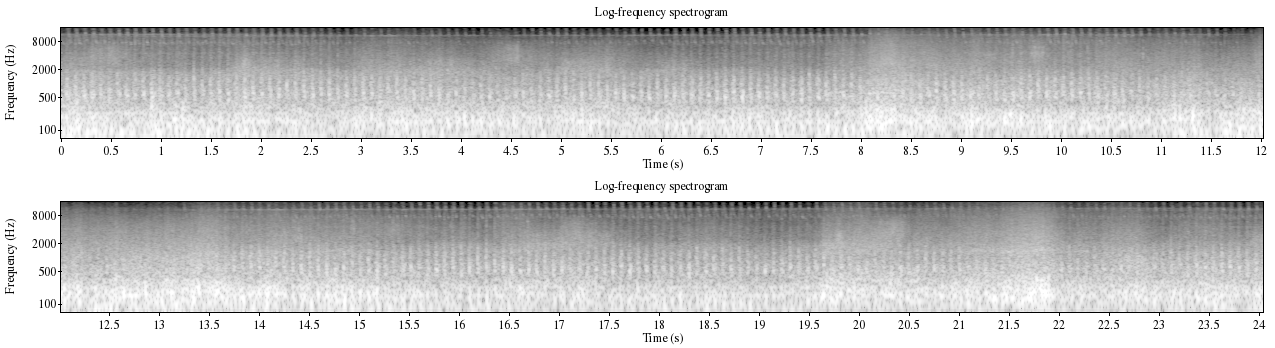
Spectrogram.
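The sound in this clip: Steady, loud roar of an arriving aircraft, a low engine rumble that holds unbroken for the whole stretch with only slight swells in loudness and no voices.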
